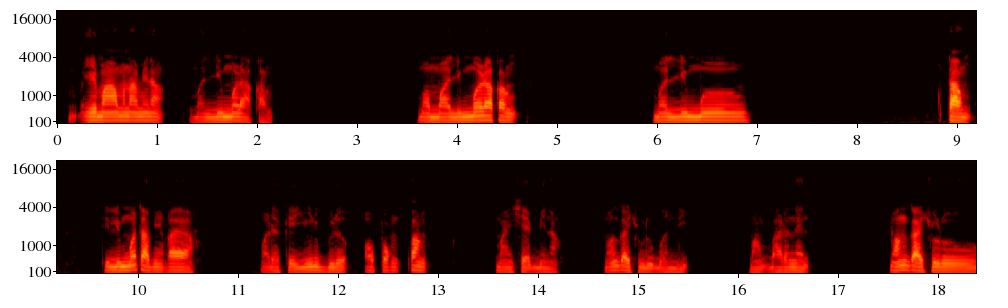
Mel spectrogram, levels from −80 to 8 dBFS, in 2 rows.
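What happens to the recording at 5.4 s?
Nothing goes wrong at 5.4 s; the speech runs on intact through that moment, with no dropout, click, distortion or other fault.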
